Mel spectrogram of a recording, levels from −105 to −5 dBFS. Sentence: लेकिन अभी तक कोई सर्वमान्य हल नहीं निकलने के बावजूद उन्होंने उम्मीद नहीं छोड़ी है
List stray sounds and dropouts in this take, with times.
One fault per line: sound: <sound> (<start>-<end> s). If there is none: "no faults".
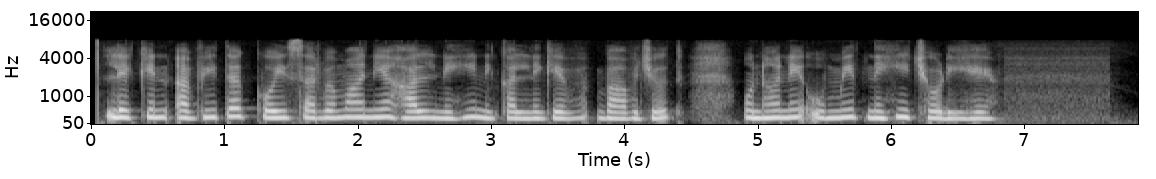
no faults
